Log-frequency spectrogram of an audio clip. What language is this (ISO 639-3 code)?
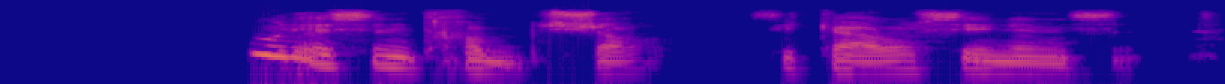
kab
